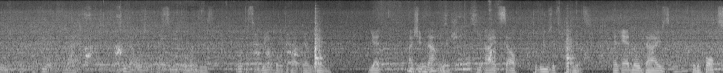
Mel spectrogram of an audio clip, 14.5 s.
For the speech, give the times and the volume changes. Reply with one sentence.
You can hear the speech from 0.0 to 14.4 s, getting louder.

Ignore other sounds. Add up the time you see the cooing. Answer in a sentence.
The cooing can't be heard in this clip.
